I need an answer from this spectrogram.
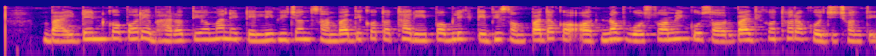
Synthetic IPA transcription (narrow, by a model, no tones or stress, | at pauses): bajɖenkɔpɔɾebʱaɾɔt̪ijɔmaneʈelibʱid͡ʒɔnsambad̪ikɔt̪ɔt̪ʰaɾipɔblikʈibʱisɔmpad̪ɔkɔ̰ʔɔɾnɔbɡoswamiŋkusɔwɾbad̪ʱikɔt̪ʰɔɾɔkʰod͡ʒit͡ʃʰɔnt̪i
